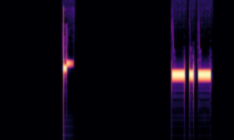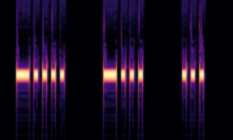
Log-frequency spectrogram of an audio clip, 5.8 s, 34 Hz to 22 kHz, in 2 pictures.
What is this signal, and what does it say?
Morse code, heard as a keyed tone, about 21 wpm, spaced as for 12 wpm, 700 Hz. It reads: K6BS
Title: USA Call Signs - 4 Characters - 3x Character Spacing - 22wpm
